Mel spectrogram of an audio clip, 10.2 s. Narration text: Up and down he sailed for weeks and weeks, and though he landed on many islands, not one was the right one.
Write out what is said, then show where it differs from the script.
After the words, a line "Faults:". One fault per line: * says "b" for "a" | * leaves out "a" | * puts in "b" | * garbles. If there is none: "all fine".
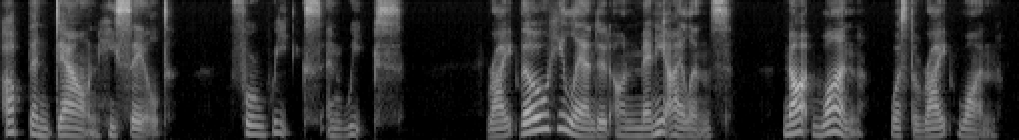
Up and down he sailed for weeks and weeks, right though he landed on many islands, not one was the right one.
Faults:
* says "right" for "and"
